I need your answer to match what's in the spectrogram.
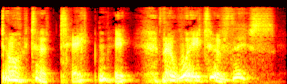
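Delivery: high, strained emperor's lament; sagging despair. A narrator's reading. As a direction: sag under an unbearable burden. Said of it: "Then he sagged in a rustle".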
